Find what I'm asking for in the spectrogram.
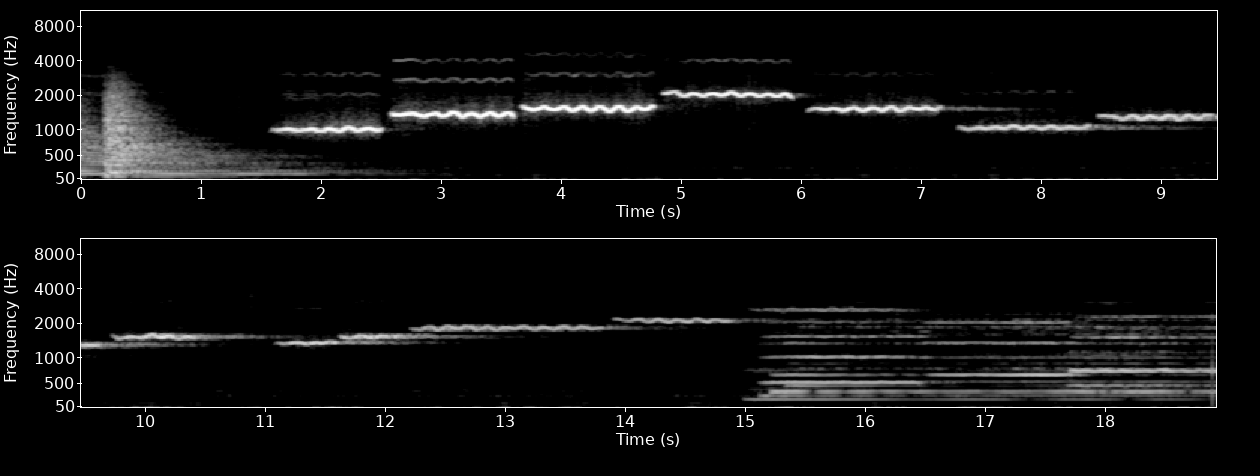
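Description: A lone whistler performs the eerie theme tune of The Whistler radio show, clear sustained notes gliding through a slow melody, ending as an orchestra swells in beneath.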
